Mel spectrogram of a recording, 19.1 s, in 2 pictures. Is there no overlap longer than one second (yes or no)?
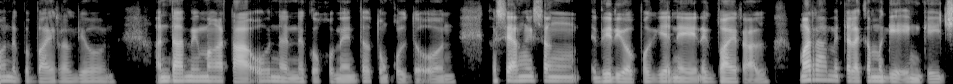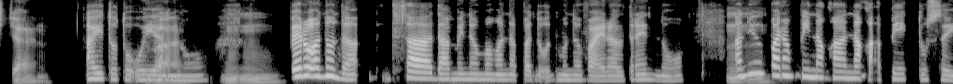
yes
